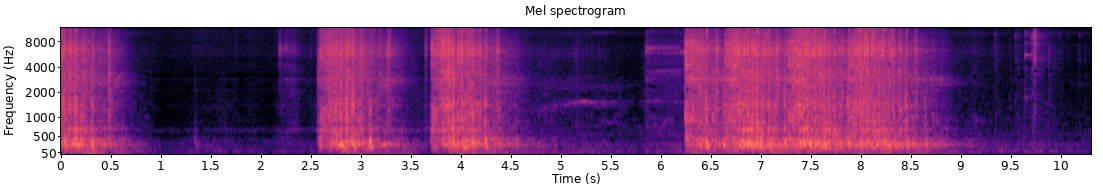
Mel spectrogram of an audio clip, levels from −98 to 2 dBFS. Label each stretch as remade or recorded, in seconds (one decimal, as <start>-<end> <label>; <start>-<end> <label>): 0.0-0.9 recorded; 0.9-4.2 remade; 4.2-10.3 recorded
